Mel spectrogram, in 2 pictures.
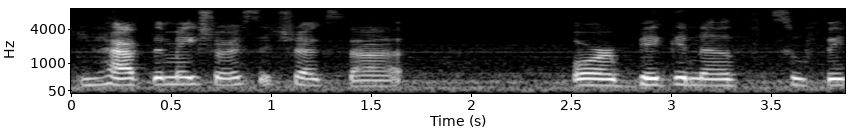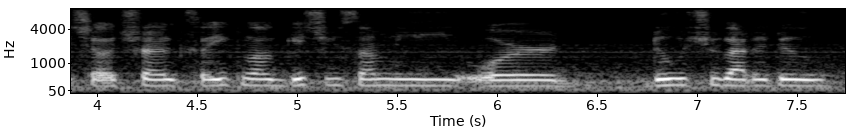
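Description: A young woman truck driver giving casual advice to her viewers, sounding congested from a cold, chatty and relaxed. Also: on the low side, brisk, a little hiss or hum, poor audio.

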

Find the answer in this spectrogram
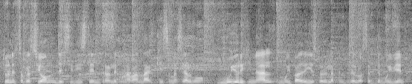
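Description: A man's voice: medium pitch, quick pace. A man in his thirties with a Mexican accent, hosting a casual television interview in a studio. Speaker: TV morning show host. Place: indoor TV studio set. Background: music.

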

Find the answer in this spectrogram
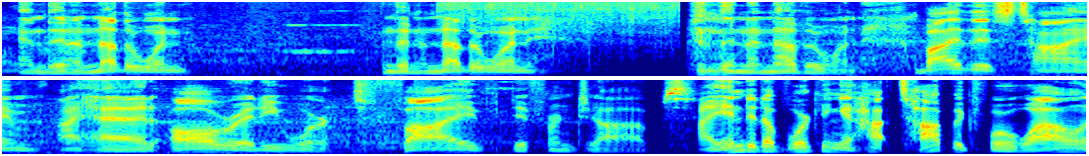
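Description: A man's voice: mid-range voice, a bit bright. A man in his late teens with an American accent, narrating a scripted story in a jokey, self-deprecating way. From United States. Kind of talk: scripted comedic first-person narration.

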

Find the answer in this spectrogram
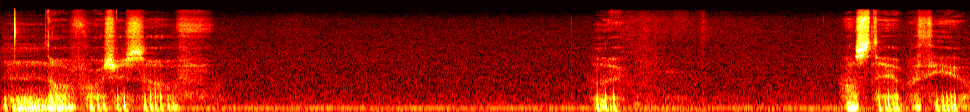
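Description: A man playing a gentle, caring boyfriend at bedtime in an intimate ASMR roleplay, speaking softly in a breathy half-whisper with hesitant pauses. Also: close to an everyday voice. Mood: tender, tired. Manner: soft, slow, hesitant, reassuring.

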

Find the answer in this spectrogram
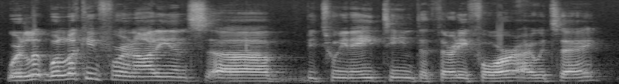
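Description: A man in his forties from Argentina whose first language is Spanish, a director being interviewed, talking in a relaxed, measured way with frequent hesitations. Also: on the high side. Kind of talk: casual interview talk. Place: small room indoors beside a window.

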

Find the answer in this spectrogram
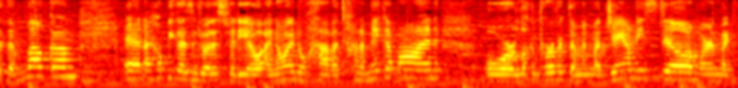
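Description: Bright, chatty young woman with a cold. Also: mid-range voice. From Canada. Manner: chatty and upbeat, many likes and ums, laughs often. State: has a cold, sniffly. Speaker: beauty and family vlogger. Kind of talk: casual chat to camera. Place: living room in front of a lit Christmas tree, indoors. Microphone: camera close in front.

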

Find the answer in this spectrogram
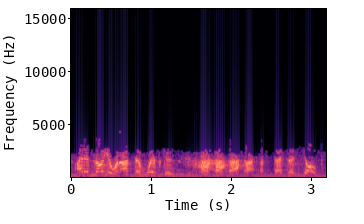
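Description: An actor playing an eager, excitable city cab driver who chatters in slang and repeats himself, in 1930s radio drama. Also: male voice, sits high, measured pace. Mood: excited, joking. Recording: tinny, noisy 1930s radio recording.

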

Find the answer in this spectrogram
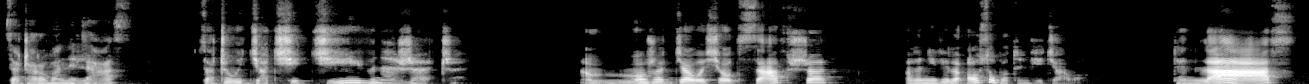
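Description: A woman voices a young girl storyteller in a children's audiobook, solemn and mysterious. The telling is slow and emphatic, in a bright, animated voice. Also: fairly low pitch, exaggerated voice.

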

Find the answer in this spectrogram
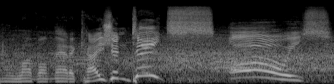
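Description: A man calling a rugby league match live, excitable and rising to shouts on big plays. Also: high-pitched, slow pace. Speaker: play-by-play commentator. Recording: loud stadium crowd and noise. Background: roaring stadium crowd.

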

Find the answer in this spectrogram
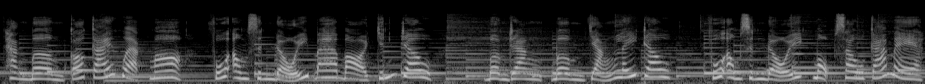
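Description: A woman narrates a folktale from a script, reciting verse in a high voice. Music is clearly present behind her. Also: animated, unhurried.

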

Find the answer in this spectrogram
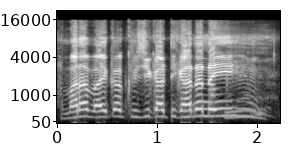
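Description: A man's voice: very high voice, steady tone, normal speed, pushed and bright, no room sound, clean studio sound. A young man teasing his friend with playful swearing outdoors on a road trip. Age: young adult. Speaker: vlogger's friend. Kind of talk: casual banter. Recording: outdoor road and traffic noise.

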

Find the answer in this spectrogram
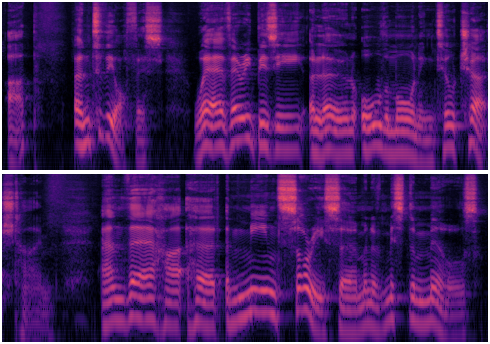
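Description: Slow, expressive male storyteller. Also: mid-range voice. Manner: measured, theatrical, with deliberate pauses. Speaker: storyteller reading aloud. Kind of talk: expressive literary diary reading. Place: small home room with bookshelves.

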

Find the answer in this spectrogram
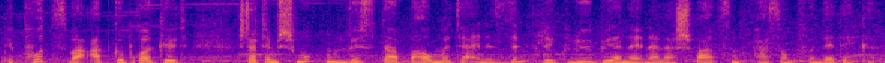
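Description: An actress playing a sensible, uneasy young heroine in a horror audio drama, earnest and measured. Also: female voice, mid-range voice, background noise, lightly acted. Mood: reflective, uneasy.

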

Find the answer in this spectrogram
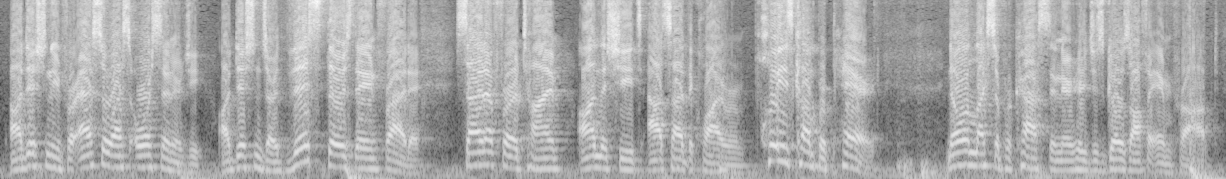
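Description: A man's voice: medium pitch, a little hiss or hum, rough recording. A young man anchoring a school announcements broadcast from a small studio desk, playful and jokey. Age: young adult. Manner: playful, jokey, animated with big hand gestures. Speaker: student news anchor.

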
